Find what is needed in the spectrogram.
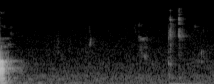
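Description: Computer mouse clicks, a few short ones near the end, over a quiet background.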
